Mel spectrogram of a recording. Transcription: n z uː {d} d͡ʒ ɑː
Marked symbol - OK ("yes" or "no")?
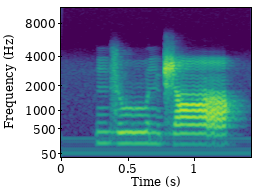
no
